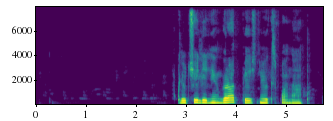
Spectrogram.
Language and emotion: Russian, neutral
